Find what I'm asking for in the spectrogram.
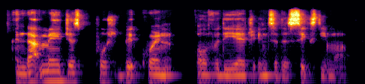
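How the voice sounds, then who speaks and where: Against a quiet background, a man with a London accent speaks at a fairly low pitch. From London, England. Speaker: crypto market analyst. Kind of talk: live chart analysis stream. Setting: live stream over Zoom. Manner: casual, frequent fillers like okay and all right.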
